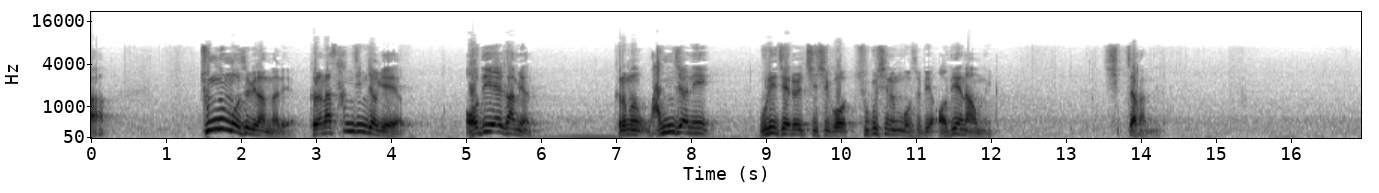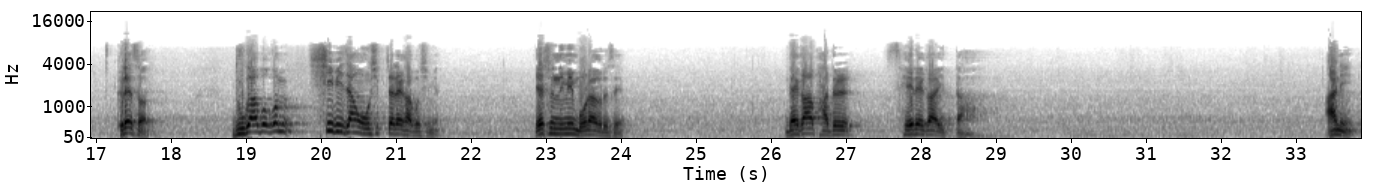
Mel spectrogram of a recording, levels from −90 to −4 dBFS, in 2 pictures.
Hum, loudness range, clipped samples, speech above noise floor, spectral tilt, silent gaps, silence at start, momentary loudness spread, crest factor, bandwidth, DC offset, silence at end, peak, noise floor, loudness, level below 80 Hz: none; 9 LU; under 0.1%; 33 dB; -6.5 dB/octave; none; 0 s; 16 LU; 16 dB; 8.2 kHz; under 0.1%; 0.1 s; 0 dBFS; -45 dBFS; -13 LUFS; -50 dBFS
